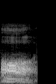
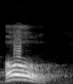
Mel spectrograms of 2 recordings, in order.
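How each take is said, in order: First: It is said as a short open Portuguese vowel. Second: It is said as a gliding English vowel. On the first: The speaker calls it wrong. "Eles não dizem ó" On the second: The speaker calls it right. "eles dizem O"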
